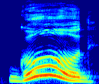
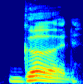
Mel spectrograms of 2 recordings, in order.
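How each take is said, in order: First: The vowel is a long oo sound. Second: The vowel is a short, relaxed sound. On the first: The speaker calls it wrong. "No es good" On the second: The speaker calls it right. "un sonido más corto y quizá más relajado"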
